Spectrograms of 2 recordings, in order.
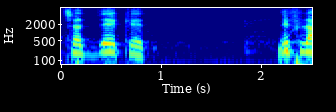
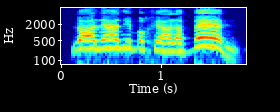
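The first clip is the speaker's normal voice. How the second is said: king's cry; 4 semitones higher, 10 dB louder than usual. Acted. King answers his courtiers.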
